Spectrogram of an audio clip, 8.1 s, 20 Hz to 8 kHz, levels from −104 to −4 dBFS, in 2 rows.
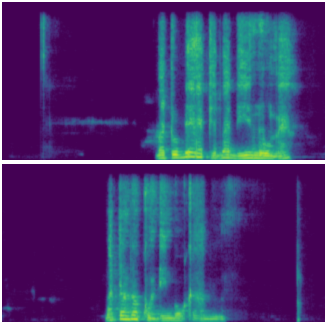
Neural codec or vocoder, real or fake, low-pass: codec, 32 kHz, 1.9 kbps, SNAC; fake; 7.2 kHz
